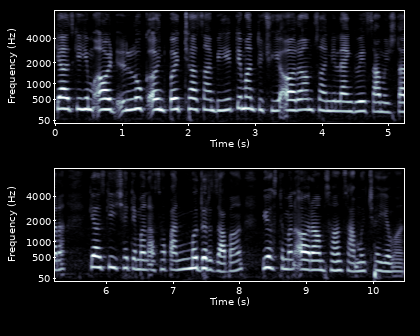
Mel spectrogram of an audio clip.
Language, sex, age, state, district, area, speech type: Kashmiri, female, 30-45, Jammu and Kashmir, Srinagar, urban, spontaneous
